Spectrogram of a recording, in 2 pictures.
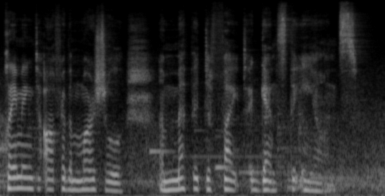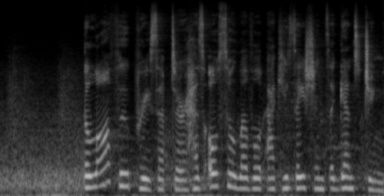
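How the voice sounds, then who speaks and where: A woman playing a self-possessed veteran general in a video game, speaking in a measured, formal, matter-of-fact manner. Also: fairly low pitch, close to an everyday voice. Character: self-possessed female war general, candid, dutiful veteran. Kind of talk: scripted video game voice acting. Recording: music behind the voice.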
